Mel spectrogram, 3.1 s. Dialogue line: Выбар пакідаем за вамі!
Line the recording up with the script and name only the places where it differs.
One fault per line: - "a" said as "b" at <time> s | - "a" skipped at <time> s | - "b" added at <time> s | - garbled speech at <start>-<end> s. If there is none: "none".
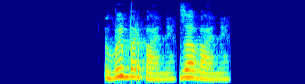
- "пакідаем" said as "вамі" at 1.5 s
